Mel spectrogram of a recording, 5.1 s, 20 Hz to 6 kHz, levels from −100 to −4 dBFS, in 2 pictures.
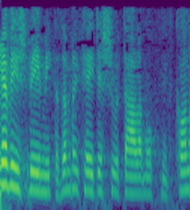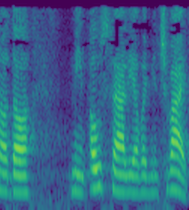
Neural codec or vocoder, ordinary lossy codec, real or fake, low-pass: codec, 24 kHz, 0.5 kbps, DualCodec; MP3, 24 kbps; fake; 5.4 kHz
